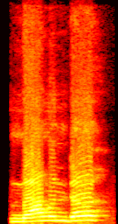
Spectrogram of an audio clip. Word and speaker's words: Nalanda: Opaline basically did the destruction of library of Nalanda is how it's pronounced.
